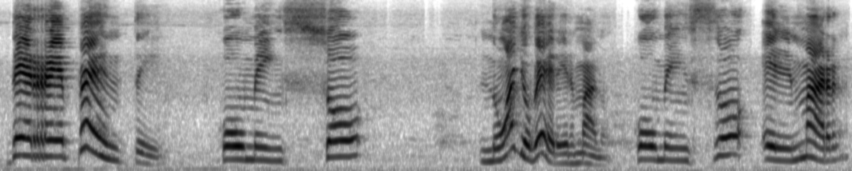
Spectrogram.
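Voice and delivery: slow, loud and drawn out, building the storm; dramatic preaching. Acted. Preacher telling the congregation of the storm at sea, slow and loud. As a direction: stretch every word like waves rising.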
